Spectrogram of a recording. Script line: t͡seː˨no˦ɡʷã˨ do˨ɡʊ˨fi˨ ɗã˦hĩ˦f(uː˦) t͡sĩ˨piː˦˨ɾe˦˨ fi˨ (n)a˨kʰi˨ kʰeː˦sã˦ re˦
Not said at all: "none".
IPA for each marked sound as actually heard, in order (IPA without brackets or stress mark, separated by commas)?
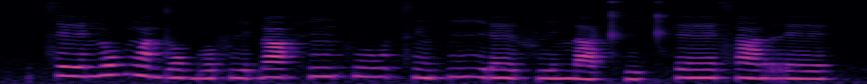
uː˦, n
